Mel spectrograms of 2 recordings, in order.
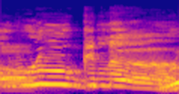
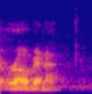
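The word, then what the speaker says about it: Roogna: Which I will say, I do subscribe to the Rugna pronunciation as a kid. And when I read this, the first couple, when I read this series, I always pronounced it Rogana.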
